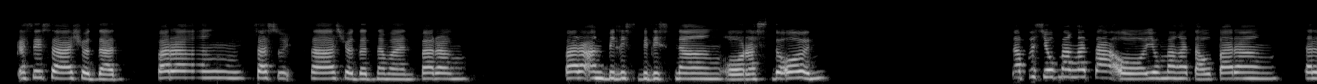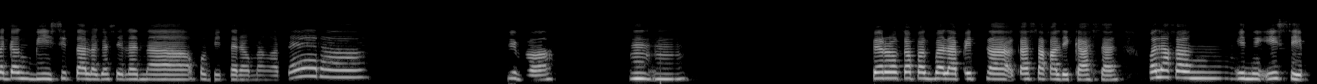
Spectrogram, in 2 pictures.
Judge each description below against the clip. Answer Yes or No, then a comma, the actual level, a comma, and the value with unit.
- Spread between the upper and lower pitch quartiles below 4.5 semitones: Yes, narrow, 2.6 semitones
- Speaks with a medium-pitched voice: No, very high, 270 Hz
